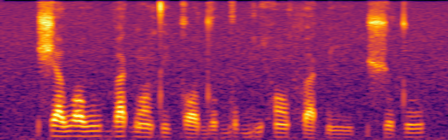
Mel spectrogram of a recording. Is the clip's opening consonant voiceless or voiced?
voiceless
